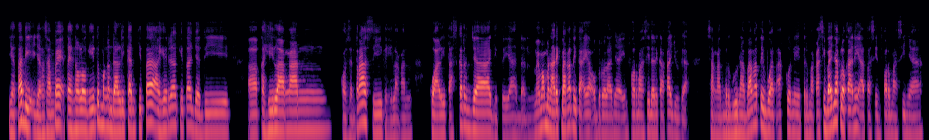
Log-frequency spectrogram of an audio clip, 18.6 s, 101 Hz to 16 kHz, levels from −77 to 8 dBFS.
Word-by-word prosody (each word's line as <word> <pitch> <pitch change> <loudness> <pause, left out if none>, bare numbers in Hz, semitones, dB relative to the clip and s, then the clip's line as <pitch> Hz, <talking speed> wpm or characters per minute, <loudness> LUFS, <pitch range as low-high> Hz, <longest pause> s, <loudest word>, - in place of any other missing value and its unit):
ya 135 -1 -3
tadi, 175 -2 +5
jangan 125 0 -1
sampai 170 +2 +3
teknologi 150 0 +4
itu 190 - +1
mengendalikan 145 -3 +2
kita 185 +6 +4
akhirnya 150 +4 0
kita 160 +1 0
jadi, 135 -1 -3 0.7
eee, 130 +1 -1
kehilangan 145 0 +3 0.8
konsentrasi, 130 - 0
kehilangan 115 +1 -12 0.4
kualitas 120 0 -1
kerja 145 -5 +3
gitu 115 0 -14
ya, 120 0 -9
dan 110 0 -14
memang 140 +6 0
menarik 140 -2 +4
banget 155 +2 +3
nih, - - -9
Kak, - - -2
ya 135 - -2
obrolannya, 125 0 -5
informasi 125 +2 -6
dari 125 0 -1
Kakak 125 +2 -3
juga, 115 -2 -10 0.4
sangat 120 -1 -7
berguna 125 0 -3
banget 165 +5 +1
nih - - -1
buat 135 -2 +1
aku 135 +3 -6
nih. 130 -2 -6
Terima 125 -2 -7
kasih 135 +3 -4
banyak 180 +7 +7
loh, - - +4
Kak, 150 -2 +1
nih 160 - -3
atas 120 0 -8
informasinya. 120 0 -8
135 Hz, 150 wpm, -22 LUFS, 120-150 Hz, 0.8 s, banyak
